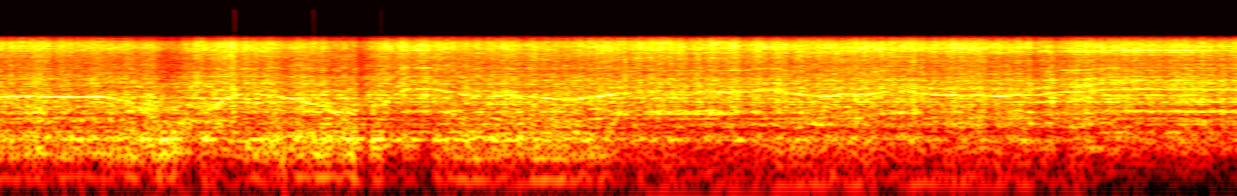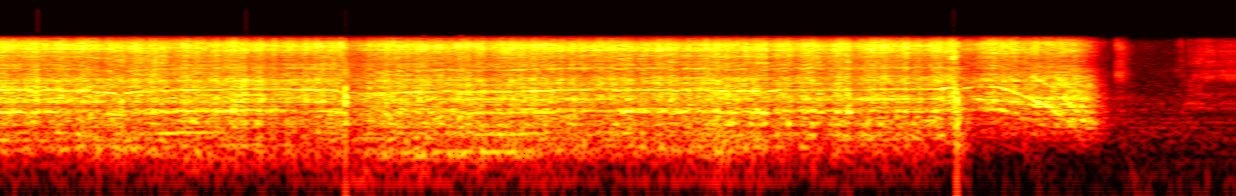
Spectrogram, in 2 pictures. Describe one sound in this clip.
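A chainsaw engine roars loudly and steadily, close by.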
